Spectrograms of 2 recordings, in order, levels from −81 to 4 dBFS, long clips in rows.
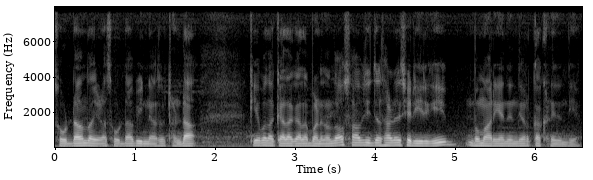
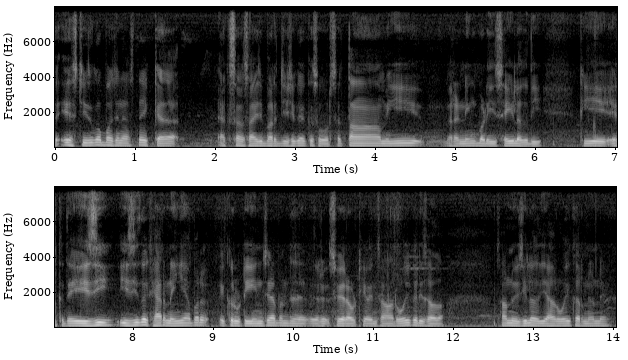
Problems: constant background noise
